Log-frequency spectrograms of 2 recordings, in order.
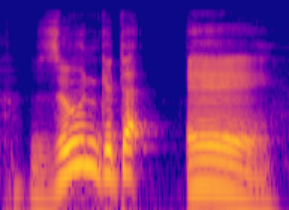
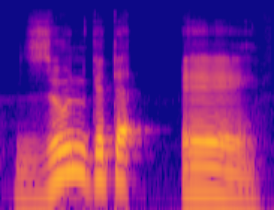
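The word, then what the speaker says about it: zoongide'e: Our word of the day, Zoongada-a. Zoongada-a. Be brave. Zoongada. E's are A, like in the word Ojibwe.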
